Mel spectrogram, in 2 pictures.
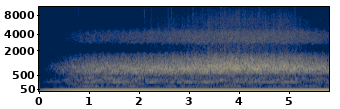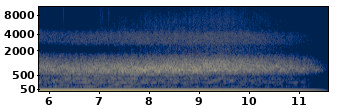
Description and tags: Shimmer Vox CB
drum and bass synth loop dnb 170 BPM key C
